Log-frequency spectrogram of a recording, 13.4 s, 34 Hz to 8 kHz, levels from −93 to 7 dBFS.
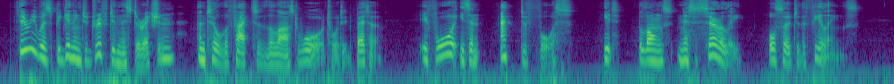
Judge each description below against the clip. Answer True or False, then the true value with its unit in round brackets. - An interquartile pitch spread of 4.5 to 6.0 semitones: True (5.1 semitones)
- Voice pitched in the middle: True (160 Hz)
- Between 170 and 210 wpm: False (145 wpm)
